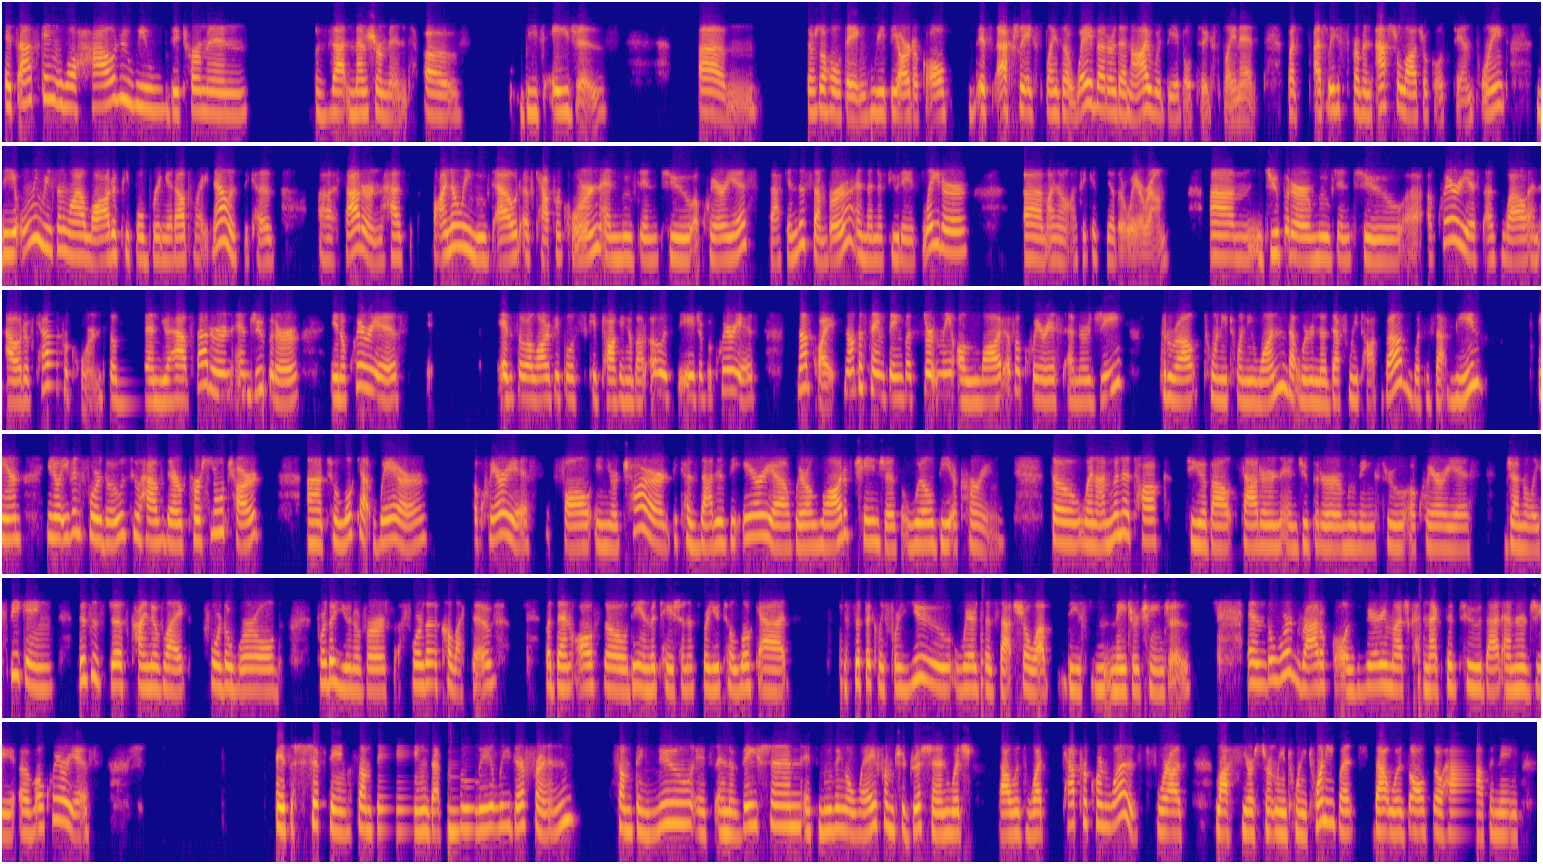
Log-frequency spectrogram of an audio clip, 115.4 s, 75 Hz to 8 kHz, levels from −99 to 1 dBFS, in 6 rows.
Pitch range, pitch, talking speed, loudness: 195-245 Hz, 210 Hz, 145 wpm, -21 LUFS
